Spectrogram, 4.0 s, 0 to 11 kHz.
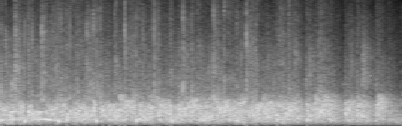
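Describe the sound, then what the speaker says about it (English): A crowd at the Pottery Museum of Red Wing's 25th anniversary celebration claps loudly and steadily, dense applause that dips briefly near the end. "Yeah, let's clap on that again."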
